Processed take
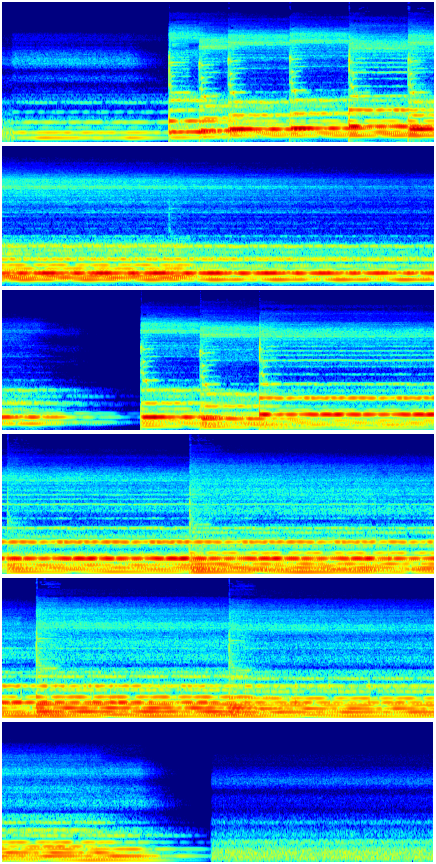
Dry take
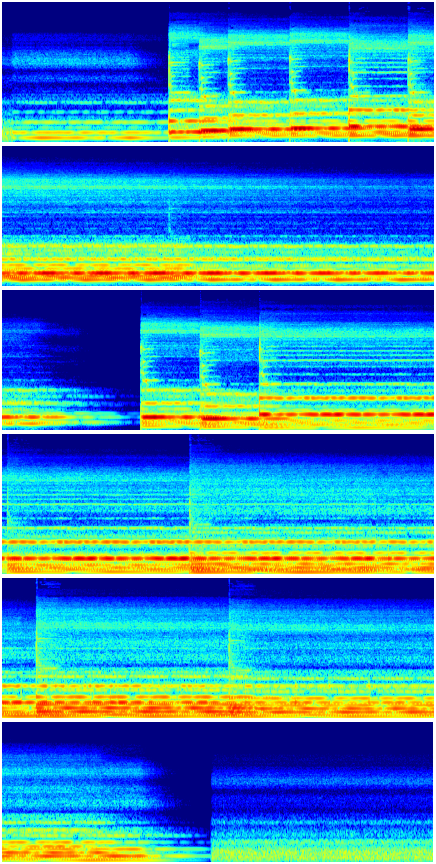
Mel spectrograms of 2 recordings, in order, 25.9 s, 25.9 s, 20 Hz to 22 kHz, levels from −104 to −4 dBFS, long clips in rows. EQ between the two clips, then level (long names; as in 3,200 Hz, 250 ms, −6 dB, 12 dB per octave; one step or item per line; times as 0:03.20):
mains-hum notches 50/100/150/200/250/300/350 Hz
0.0 dB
